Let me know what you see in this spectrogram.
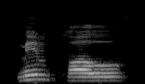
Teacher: یہاں پر بغیر جو ہے کھینچے پڑھنا ہے خوف کو، کیونکہ یہاں پر وہ مدہ نہیں ہے بلکہ یہاں پر لین کا قاعدہ لگ رہا ہے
